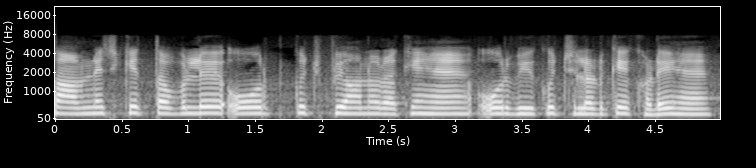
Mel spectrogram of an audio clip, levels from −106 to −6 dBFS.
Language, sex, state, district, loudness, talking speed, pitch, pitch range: Hindi, male, Uttar Pradesh, Shamli, -15 LUFS, 170 wpm, 210 Hz, 200-215 Hz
